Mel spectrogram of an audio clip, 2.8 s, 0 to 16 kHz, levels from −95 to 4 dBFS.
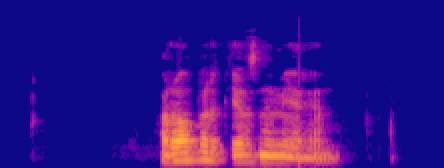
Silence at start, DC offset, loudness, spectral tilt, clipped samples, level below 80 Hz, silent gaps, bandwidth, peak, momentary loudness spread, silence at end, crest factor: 1 s; under 0.1%; -24 LUFS; -8.5 dB/octave; under 0.1%; -64 dBFS; none; 7 kHz; -6 dBFS; 15 LU; 0.7 s; 20 dB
